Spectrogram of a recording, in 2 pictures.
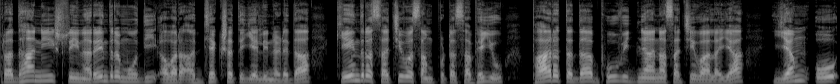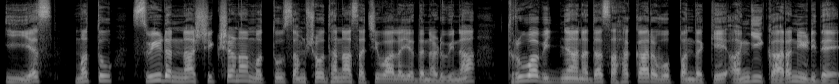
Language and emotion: Kannada, neutral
